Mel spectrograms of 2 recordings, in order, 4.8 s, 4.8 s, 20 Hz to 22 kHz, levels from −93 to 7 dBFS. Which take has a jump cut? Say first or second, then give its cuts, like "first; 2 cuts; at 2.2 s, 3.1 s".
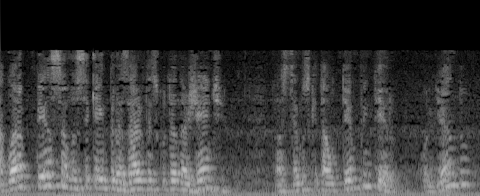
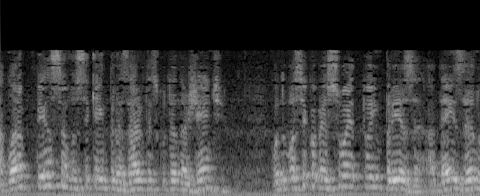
first; 1 cut; at 2.7 s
